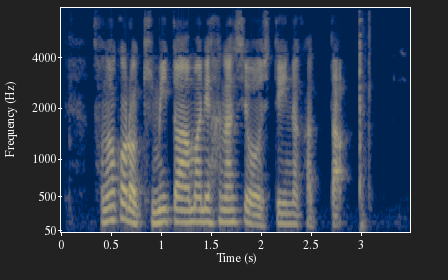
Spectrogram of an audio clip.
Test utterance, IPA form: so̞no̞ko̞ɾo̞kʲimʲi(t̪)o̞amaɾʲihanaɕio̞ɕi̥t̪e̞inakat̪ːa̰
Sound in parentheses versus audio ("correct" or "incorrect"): correct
